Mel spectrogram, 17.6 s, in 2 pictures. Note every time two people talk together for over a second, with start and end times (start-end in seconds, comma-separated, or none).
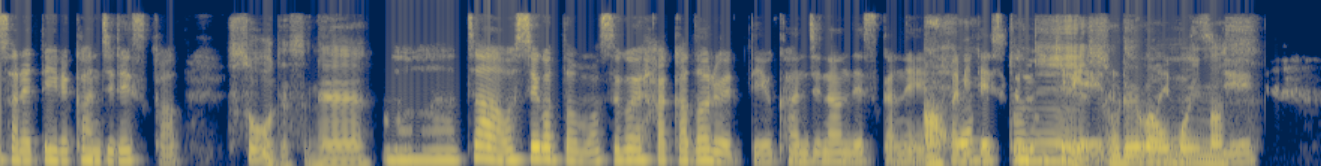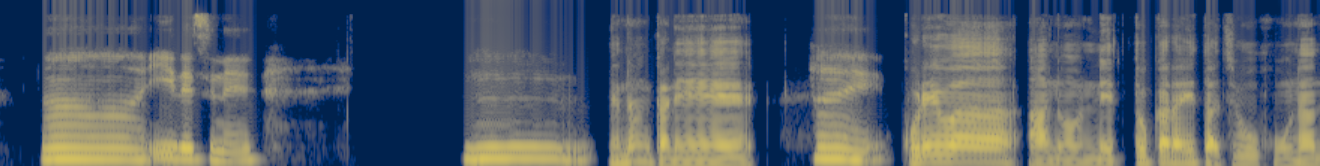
6.1-8.4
